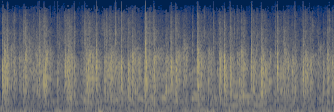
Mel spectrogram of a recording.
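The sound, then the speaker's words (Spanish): Sustained audience applause fills the whole stretch, a dense, steady patter of many hands clapping, with no one speaking over it. “ha vingut aquí des de Santander, des d'aquí vull donar un aplauso.”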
